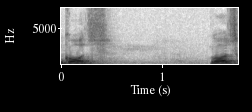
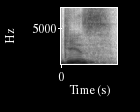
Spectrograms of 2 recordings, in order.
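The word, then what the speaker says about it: gauge: उसके बाद है गोज कहो या गेज कहो, जो कहना है कहो। इसका मतलब है किसी भी चीज़ का मेजरमेंट करना या फिर नापना। तो इसका भी स्पेलिंग देख सकते हो, गेज, इसको एक्चुअली कहा जाता है गेज, बट इसका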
